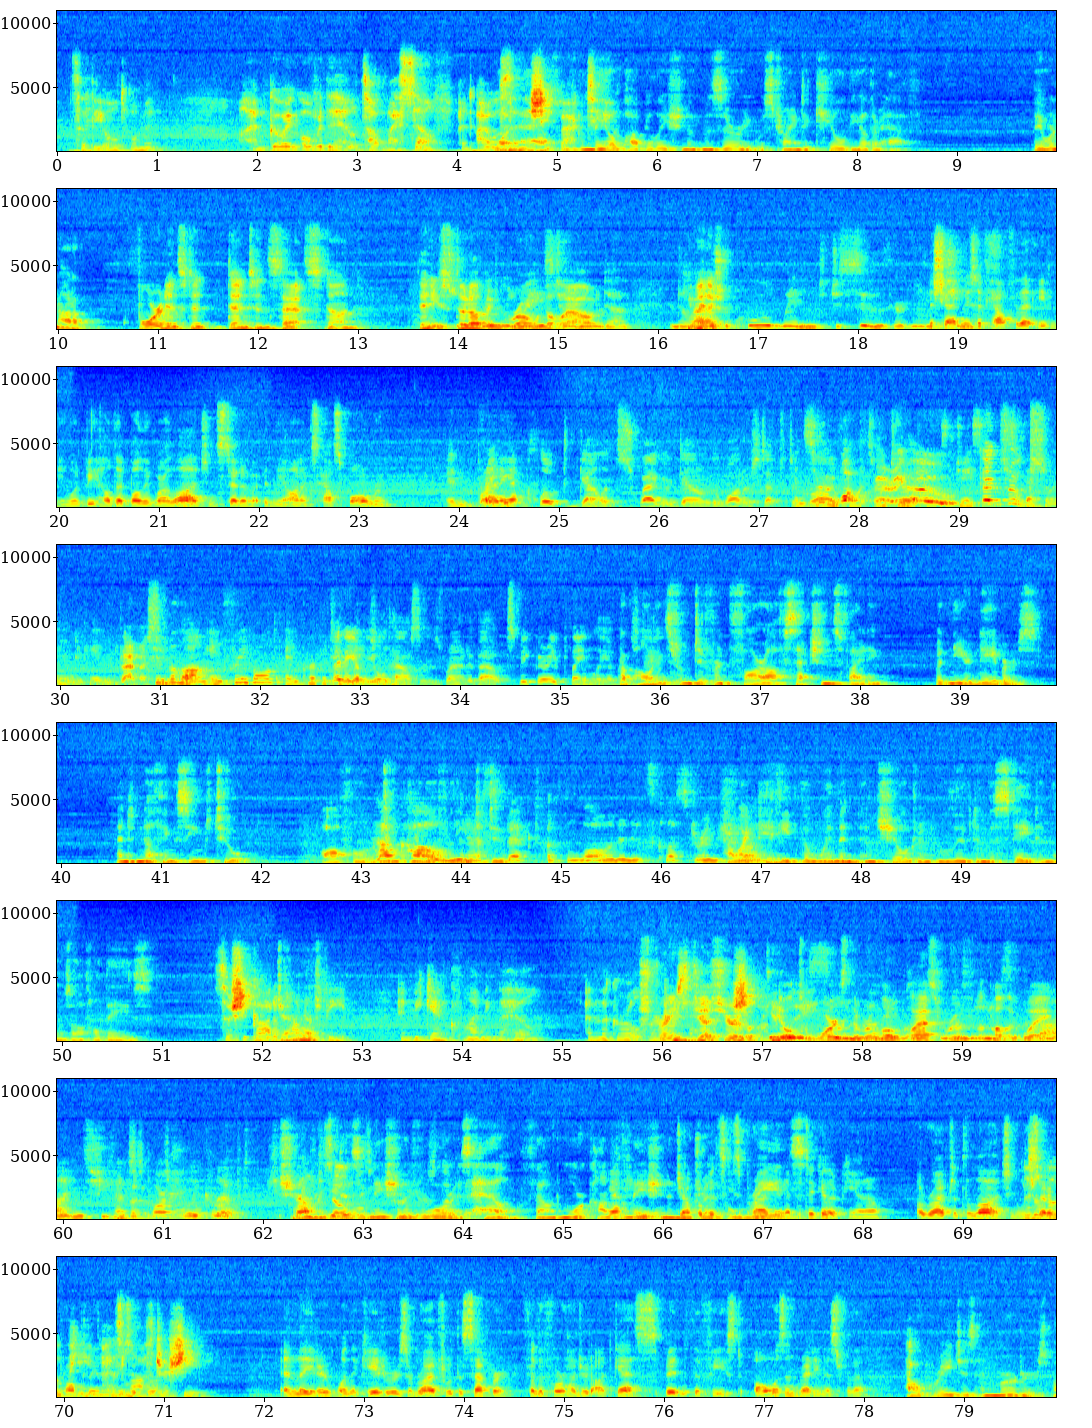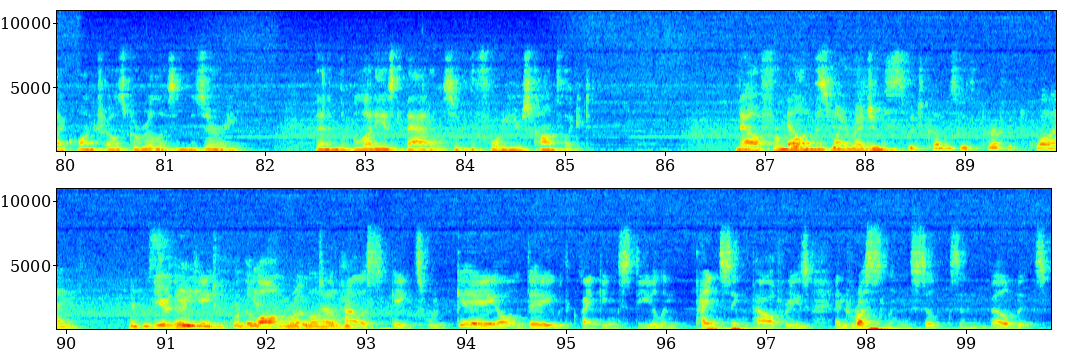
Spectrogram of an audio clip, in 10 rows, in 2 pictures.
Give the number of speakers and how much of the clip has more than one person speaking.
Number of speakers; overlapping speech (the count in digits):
7, about 30%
